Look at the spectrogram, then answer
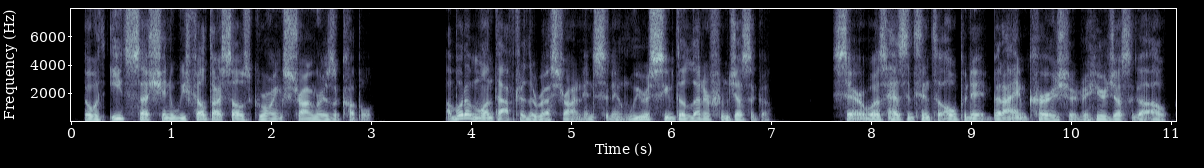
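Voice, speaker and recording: A man narrates a first-person story with an expressive, emphatic delivery. His voice sits on the low side and swings widely in pitch. The recording is close and dry. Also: no echo.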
